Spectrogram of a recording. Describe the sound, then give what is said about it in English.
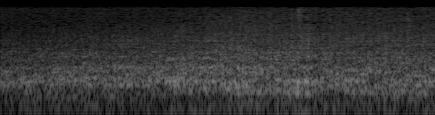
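A steady, rumbling wash of mechanical noise from a steam train going past, holding an even level throughout with no voices present. “There's a steam train going past.”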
